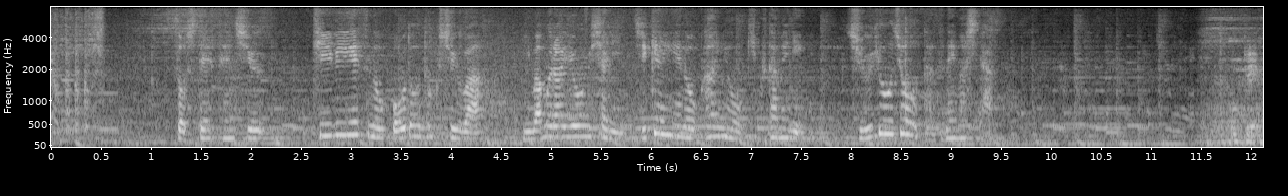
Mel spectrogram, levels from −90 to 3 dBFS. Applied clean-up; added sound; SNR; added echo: none; Engine starting; 14 dB; reverberation time 2.1 s.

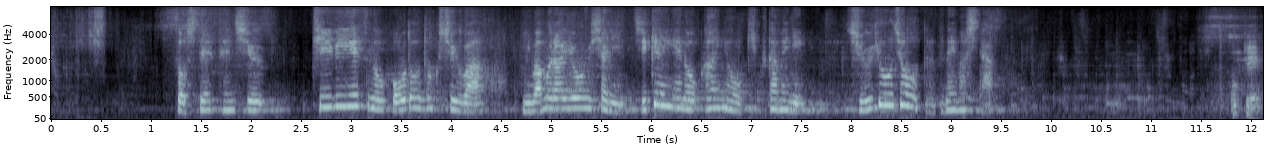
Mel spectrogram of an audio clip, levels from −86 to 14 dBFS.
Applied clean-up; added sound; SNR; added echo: neural separator model SepFormer DNS4.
